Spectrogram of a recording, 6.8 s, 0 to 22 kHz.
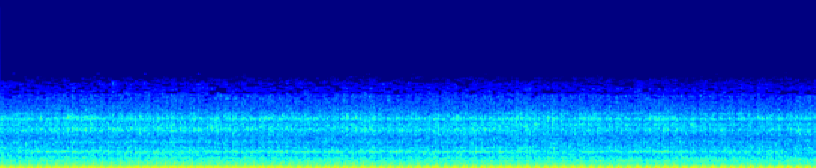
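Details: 1982 Yamaha XS650SJ twin on a lift, low on fuel, test fire after battery refit (dead battery suspected for earlier no-run): even, steady idle on choke with regular firing beat, no misses or knocks; running normally.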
